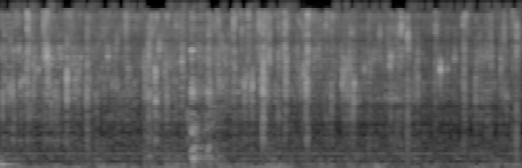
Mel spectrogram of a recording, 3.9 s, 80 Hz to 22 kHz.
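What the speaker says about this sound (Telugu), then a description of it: "వెల్లుల్లిపాయ అవి వేస్తుండగానే 2 ఎండుమిరపకాయలు వేసి సరి కలిపి" Garlic and dry red chillies sizzle steadily in hot oil as they are tempered in a pan for a ridge gourd curry, with a constant close frying hiss and occasional spoon stirs.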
